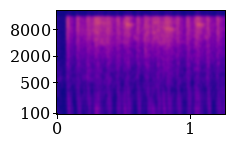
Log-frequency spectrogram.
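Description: Gunfire in the video game The Division 2: a rapid, continuous run of automatic shots with dense, evenly spaced cracks at close range. No voices are heard.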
